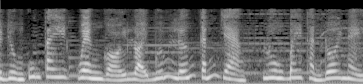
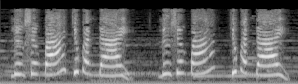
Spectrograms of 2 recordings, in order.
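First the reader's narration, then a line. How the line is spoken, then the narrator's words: Crying out. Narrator (Vietnamese): Thích Phương kêu lên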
